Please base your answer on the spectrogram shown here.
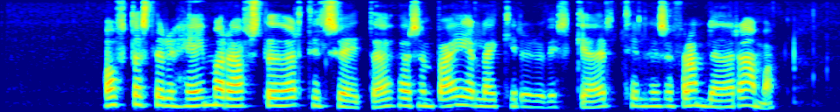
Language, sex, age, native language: Icelandic, female, 50-59, Icelandic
